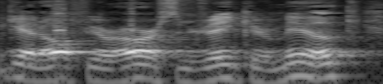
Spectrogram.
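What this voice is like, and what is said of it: John Wayne impression. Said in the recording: “the reincarnation of John Wayne”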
